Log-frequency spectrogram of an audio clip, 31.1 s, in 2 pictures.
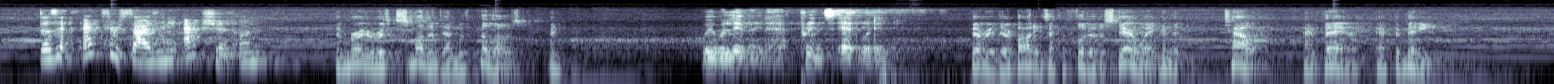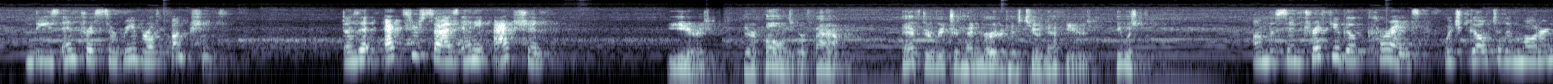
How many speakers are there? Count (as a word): three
